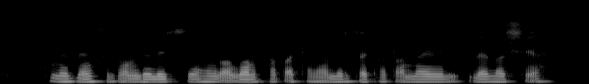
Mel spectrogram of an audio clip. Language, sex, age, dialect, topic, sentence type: Maithili, male, 46-50, Angika, banking, question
